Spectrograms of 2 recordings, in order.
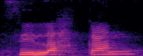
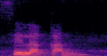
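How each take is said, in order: First: An h sound is heard in the middle. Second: No h sound is heard in the middle. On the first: The speaker calls it wrong. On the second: The speaker calls it right.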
